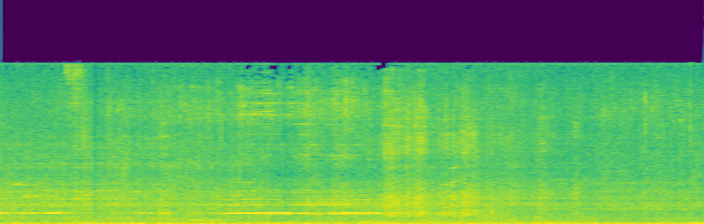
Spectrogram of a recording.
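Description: Union Pacific double-stack container train rolling past, its well cars' wheels making a steady, loud rumble and clatter on the rails. A thin, high wheel squeal comes and goes twice over the rumble.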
